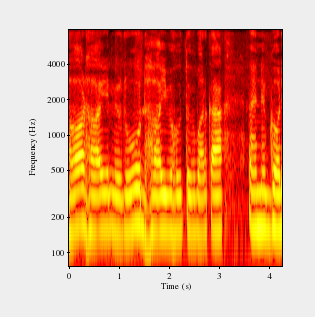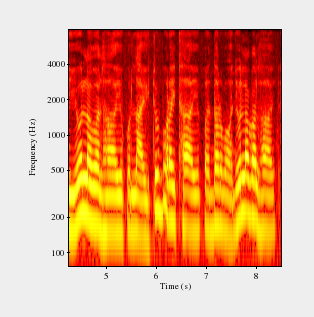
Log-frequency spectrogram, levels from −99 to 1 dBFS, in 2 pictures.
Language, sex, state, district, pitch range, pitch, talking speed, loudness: Bajjika, male, Bihar, Vaishali, 150-170 Hz, 155 Hz, 160 wpm, -26 LUFS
